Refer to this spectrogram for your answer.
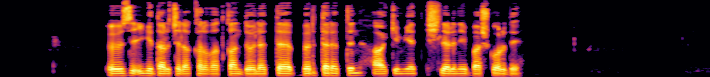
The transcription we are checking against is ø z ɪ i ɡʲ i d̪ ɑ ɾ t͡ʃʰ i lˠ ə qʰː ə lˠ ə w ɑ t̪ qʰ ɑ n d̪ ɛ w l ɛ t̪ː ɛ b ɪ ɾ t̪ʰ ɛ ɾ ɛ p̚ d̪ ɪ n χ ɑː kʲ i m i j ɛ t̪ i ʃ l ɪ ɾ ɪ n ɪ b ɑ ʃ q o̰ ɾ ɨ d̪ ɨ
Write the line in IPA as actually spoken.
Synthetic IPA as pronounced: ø z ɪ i ɡʲ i d̪ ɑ ɾ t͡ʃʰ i lˠ ə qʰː ə lˠ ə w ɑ t̪ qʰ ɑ n d̪ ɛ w l ɛ t̪ː ɛ b ɪ ɾ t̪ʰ ɛ ɾ ɛ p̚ t̪ ɪ n h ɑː kʲ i m i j ɛ t̪ i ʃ l ɪ ɾ ɪ n ɪ b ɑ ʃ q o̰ ɾ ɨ d̪ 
